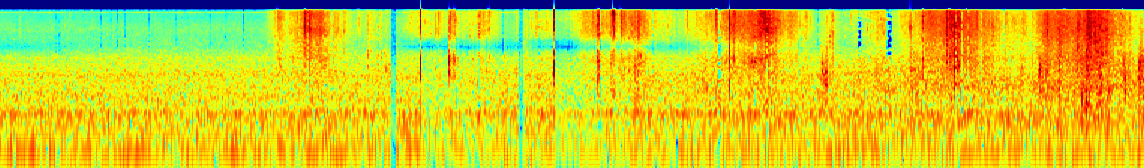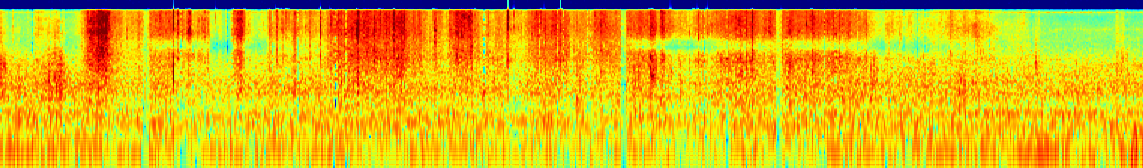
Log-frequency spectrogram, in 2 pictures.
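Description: A felled tree being dragged through brush by a beaver: leaves and twigs rustle and crackle in irregular bursts. The bursts come thickest from about four seconds in until near the end.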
